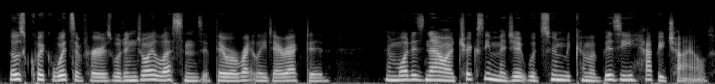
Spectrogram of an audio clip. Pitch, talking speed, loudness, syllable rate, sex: 190 Hz, 225 wpm, -18 LUFS, 6.2 syllables/s, female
